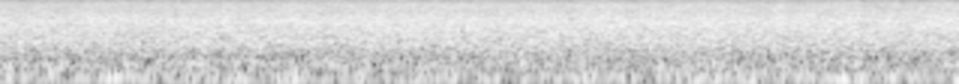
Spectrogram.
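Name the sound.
stream water flowing on Two Runs Nature Trail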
